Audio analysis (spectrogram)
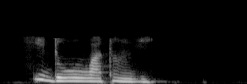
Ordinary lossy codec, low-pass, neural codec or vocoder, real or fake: MP3, 32 kbps; 3.6 kHz; codec, 44.1 kHz, 2.6 kbps, SNAC; fake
